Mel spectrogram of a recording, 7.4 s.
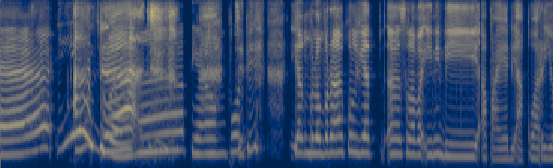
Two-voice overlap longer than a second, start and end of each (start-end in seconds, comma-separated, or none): none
